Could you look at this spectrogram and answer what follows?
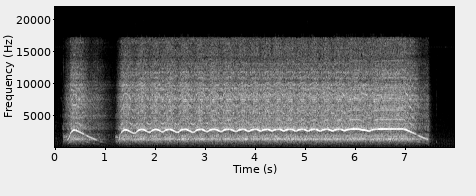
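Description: A small power drill whines loudly and close while boring a 7.5 mm hole in a resin part of a 1/144 scale RX-78-7 Gunpla kit. A brief spin-up and stop comes first, then one long steady run that winds down at the end.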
